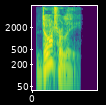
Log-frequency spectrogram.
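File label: "daughterly", English, British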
